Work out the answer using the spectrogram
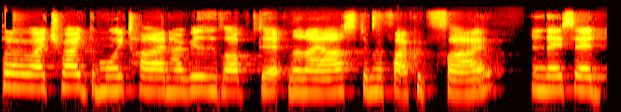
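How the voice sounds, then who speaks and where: A young Australian woman talking about her life in plain, halting answers as an interview guest. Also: fairly high pitch, flat delivery. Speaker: guest, professional fighter.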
